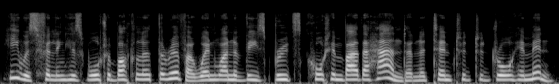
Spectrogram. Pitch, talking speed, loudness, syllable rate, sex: 215 Hz, 270 wpm, -17 LUFS, 6.2 syllables/s, female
